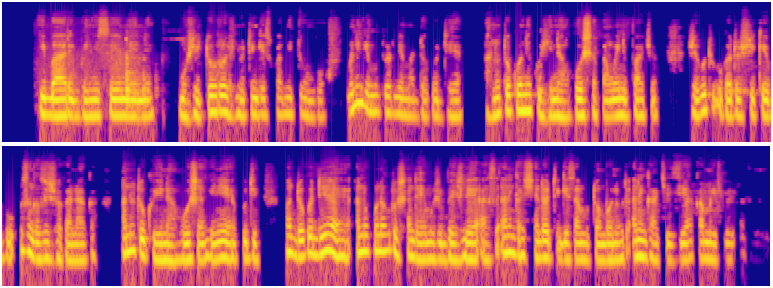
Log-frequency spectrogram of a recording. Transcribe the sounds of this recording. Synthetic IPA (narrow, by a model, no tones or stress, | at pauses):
iɓaɾiɡʱwiɲiseme̞ne̞ | muʐito̞ɾo̞ʐino̞te̞ŋɡe̞swamito̞mbo̞mune̞ŋɡe̞muto̞rine̞madʱo̞ko̞dʱeja | ano̞to̞ko̞nekuɦinaɦo̞ʃapamwe̞nipaːt͡ʃo̞ʐe̞kutiukat̬o̞ʂikep̬ousiŋɡazwiʐakanaka | ano̞to̞kuɦinaɦo̞ʃaŋɡe̞ɲajaje̞kut̬imadʱo̞ko̞dʱeajaʔano̞konak̬uto̞ʃandaemuʐibʱeʃlej̰ʔasiʔane̞ŋɡeat͡ʃi̥andakute̞ŋɡe̞samuto̞mbonek̬utiane̞ŋɡat͡ʃiziʋakamuiteka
